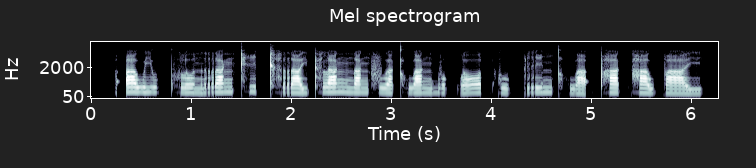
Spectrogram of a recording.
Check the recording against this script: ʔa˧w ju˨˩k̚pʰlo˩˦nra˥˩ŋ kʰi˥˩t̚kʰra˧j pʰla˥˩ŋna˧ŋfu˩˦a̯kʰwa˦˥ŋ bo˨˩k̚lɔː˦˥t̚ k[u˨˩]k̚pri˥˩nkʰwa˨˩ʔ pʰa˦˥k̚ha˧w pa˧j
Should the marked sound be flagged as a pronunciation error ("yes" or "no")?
no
